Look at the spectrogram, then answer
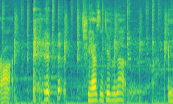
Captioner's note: laughs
